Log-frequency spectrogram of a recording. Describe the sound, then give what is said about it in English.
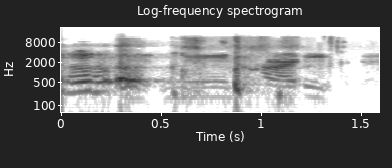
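Someone lets out a strange tangled noise, a hiccup, burp and cough all jumbled together in a couple of short, throaty bursts amid voiced vocal sounds. “And you just made hiccup and burp and cough at the same time.”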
